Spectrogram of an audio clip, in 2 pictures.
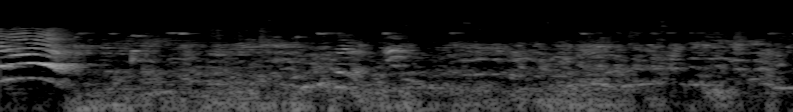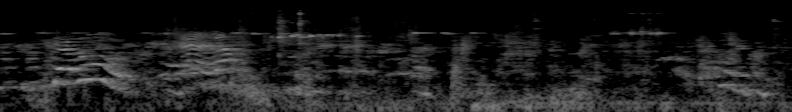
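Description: Small bells on a buffalo's neck chain jingle softly close by.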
